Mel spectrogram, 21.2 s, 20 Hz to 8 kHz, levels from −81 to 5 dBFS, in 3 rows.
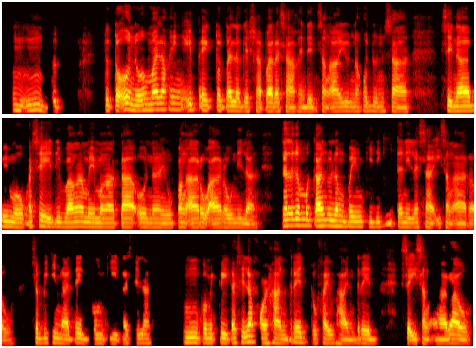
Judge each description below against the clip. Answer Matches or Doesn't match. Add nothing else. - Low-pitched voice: Matches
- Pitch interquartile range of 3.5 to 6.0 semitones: Doesn't match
